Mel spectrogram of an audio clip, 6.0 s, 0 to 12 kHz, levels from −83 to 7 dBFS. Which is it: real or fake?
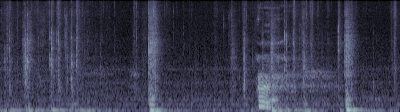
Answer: real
